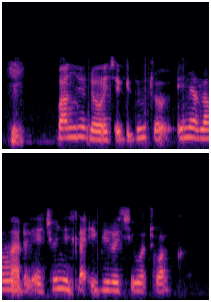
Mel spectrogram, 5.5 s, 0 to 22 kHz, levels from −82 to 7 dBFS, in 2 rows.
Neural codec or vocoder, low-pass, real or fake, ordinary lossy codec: codec, 16 kHz, 4 kbps, FunCodec, trained on LibriTTS, 50 frames a second; 5.4 kHz; fake; AAC, 24 kbps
